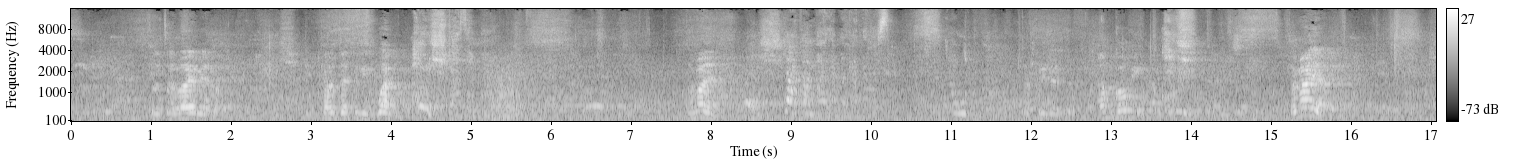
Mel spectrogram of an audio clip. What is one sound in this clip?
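A woman cries out loudly in short bursts, close by.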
